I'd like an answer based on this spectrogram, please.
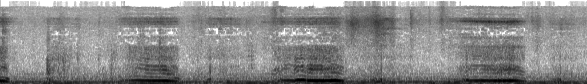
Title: Loud snoring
